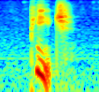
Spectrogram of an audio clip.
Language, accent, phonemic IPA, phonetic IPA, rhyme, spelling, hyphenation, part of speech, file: English, US, /ˈpiːt͡ʃ/, [ˈpɪi̯t͡ʃ], -iːtʃ, peach, peach, noun / adjective / verb, En-us-peach.ogg
- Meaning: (noun) Any tree of species Prunus persica, native to China and now widely cultivated throughout temperate regions, having pink flowers and edible fruit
